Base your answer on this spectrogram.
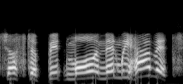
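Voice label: round winning, female voice; player vo; Counter Strike Model Pack; CS:GO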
